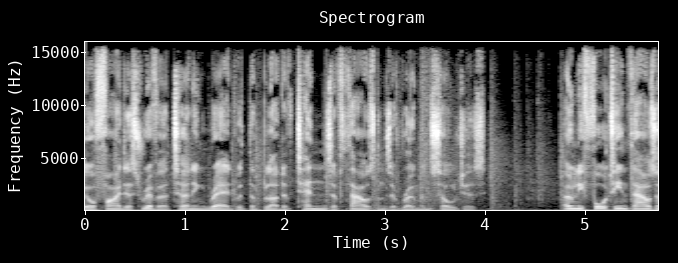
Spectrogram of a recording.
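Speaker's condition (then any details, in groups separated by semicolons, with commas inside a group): No condition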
